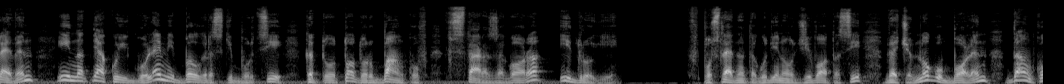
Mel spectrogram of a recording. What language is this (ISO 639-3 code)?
bul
